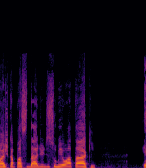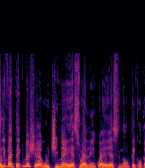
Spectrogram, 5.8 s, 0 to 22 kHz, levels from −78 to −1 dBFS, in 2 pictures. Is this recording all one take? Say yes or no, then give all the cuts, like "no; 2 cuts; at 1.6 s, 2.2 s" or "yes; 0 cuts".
yes; 0 cuts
